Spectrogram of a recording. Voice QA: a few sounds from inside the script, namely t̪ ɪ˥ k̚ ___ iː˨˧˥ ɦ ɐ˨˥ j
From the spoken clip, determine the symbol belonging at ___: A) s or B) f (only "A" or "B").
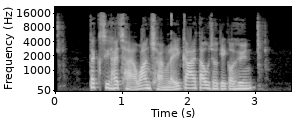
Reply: A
